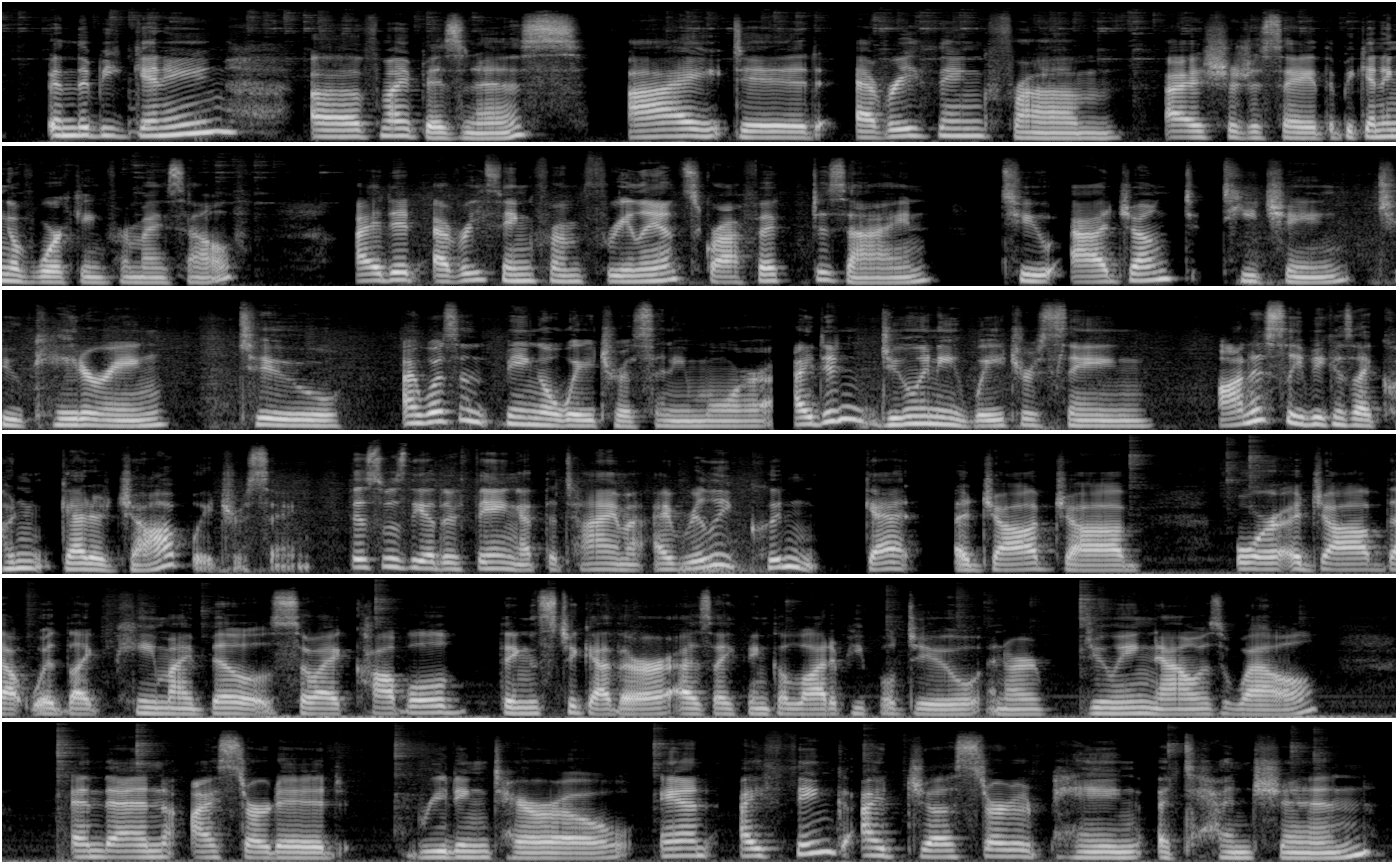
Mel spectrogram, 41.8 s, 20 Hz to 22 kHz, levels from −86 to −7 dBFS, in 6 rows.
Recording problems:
household noises; faint; throughout; 25 dB below the speech

